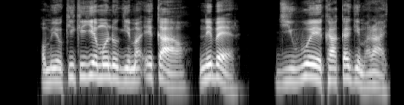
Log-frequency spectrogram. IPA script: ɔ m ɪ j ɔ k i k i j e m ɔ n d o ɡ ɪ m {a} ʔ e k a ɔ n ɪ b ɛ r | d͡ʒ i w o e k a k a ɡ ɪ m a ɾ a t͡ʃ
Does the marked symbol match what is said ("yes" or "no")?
yes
